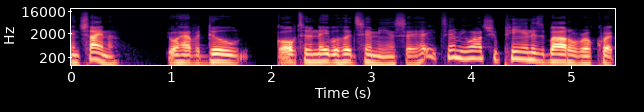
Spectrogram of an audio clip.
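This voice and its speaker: With a Brooklyn accent, a man speaks in an animated tone at a fairly high pitch with lively intonation, the sound dry and close with no echo and the recording very clean against a silent background. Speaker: artist and YouTuber. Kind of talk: comedic commentary over speedpaint.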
